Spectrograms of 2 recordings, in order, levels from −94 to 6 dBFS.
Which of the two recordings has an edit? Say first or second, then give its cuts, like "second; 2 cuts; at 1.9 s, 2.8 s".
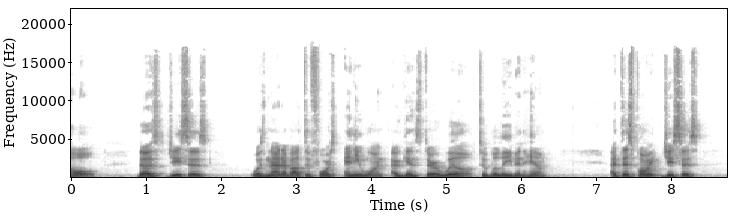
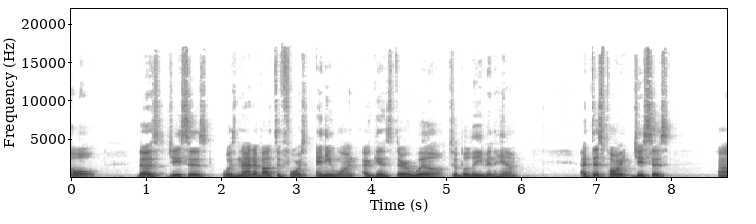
second; 1 cut; at 1.9 s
